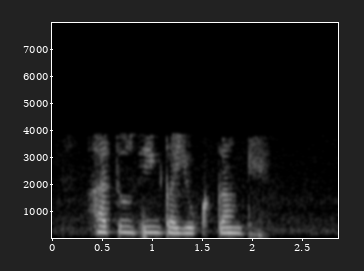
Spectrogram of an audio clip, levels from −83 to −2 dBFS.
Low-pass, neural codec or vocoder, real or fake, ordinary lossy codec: 7.2 kHz; none; real; AAC, 16 kbps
